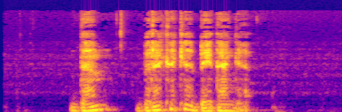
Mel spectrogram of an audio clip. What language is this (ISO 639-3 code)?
kur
